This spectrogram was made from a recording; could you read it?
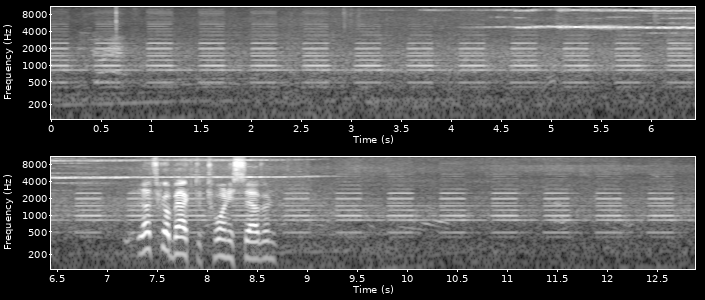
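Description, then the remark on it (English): A car alarm going off outside beeps steadily in a fast, repeating pulse throughout, moderately loud, with nobody near the car and the car not being stolen, while a man briefly speaks over it partway through. “Because the car alarm's going off.”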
